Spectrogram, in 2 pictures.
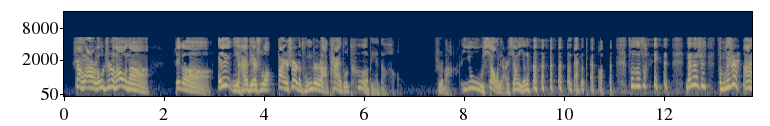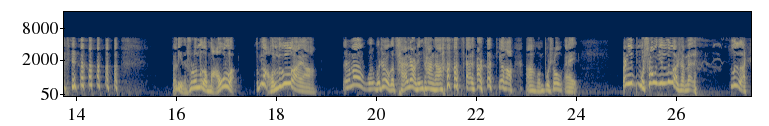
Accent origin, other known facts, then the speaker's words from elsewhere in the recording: Tangshan, Hebei, China; 唐山啊，我老家，你看了没有？这回正差，我老家河北唐山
